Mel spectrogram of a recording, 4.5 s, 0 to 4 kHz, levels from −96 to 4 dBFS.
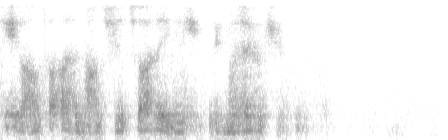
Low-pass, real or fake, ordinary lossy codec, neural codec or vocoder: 3.6 kHz; fake; Opus, 16 kbps; codec, 16 kHz, 0.3 kbps, FocalCodec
